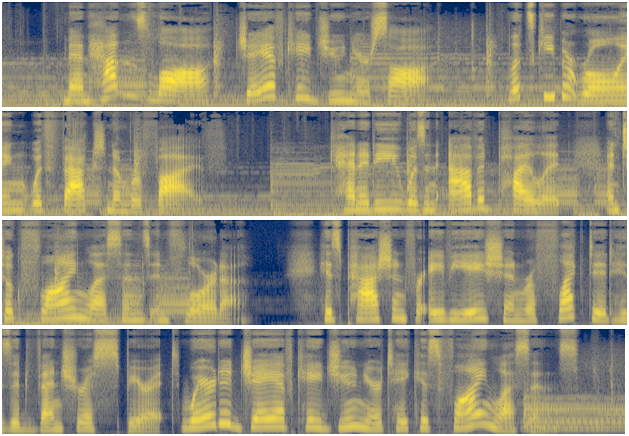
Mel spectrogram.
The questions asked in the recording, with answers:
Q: Where did JFK Jr. take his flying lessons?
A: Correct answer, Florida.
